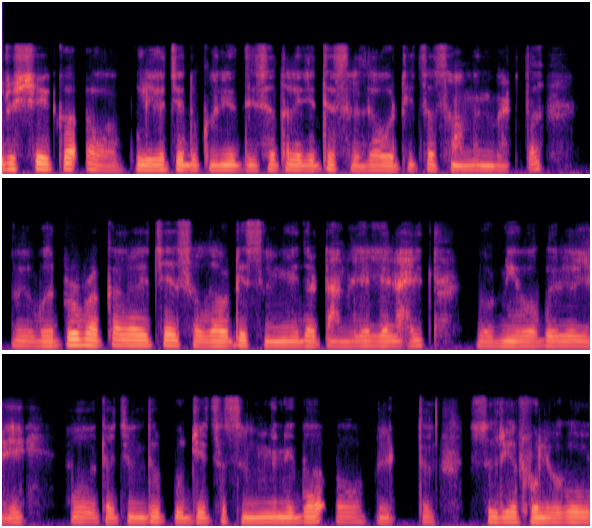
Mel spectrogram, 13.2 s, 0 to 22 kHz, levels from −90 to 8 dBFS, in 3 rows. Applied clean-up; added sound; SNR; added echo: neural diffusion model UNIVERSE++.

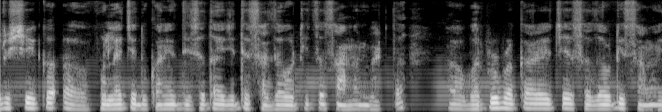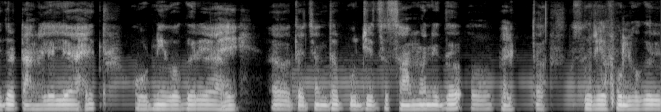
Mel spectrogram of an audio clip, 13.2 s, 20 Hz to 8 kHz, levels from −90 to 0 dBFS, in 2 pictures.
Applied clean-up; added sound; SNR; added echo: neural mask model RNNoise.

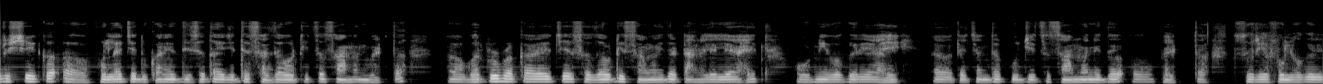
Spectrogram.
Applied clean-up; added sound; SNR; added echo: neural mask model DeepFilterNet 3.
